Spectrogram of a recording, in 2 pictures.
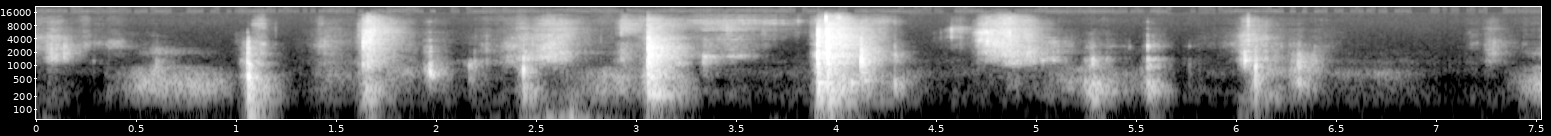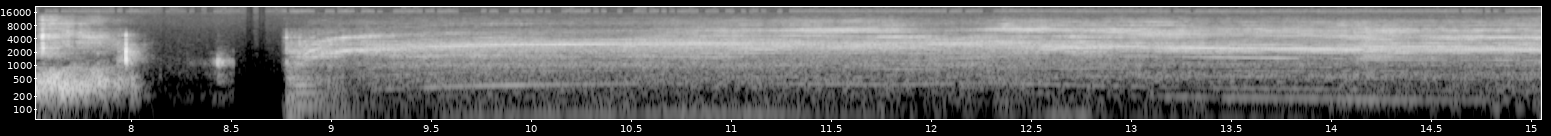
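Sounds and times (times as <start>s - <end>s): hands handling tools and wood: 1.0s - 6.4s.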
